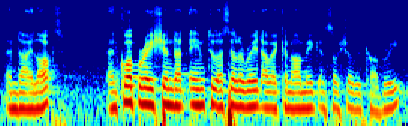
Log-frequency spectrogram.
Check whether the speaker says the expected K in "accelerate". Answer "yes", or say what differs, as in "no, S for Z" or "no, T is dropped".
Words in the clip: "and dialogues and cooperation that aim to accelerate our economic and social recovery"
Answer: no, K is dropped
